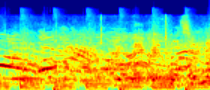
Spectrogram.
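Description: Music with a steady beat, about two and a half beats a second, with children's voices shouting and chattering over it.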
